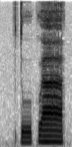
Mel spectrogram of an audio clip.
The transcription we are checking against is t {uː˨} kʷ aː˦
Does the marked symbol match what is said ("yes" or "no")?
yes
